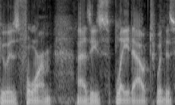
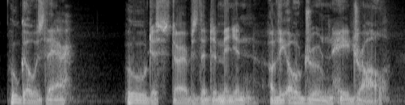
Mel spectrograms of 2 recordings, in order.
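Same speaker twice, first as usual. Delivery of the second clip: deep, low man's voice calling out from a distance; 2 semitones lower than usual. Narrating a scene, voicing someone calling out from a distance: low male voice. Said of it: "you hear a low male voice call out".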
